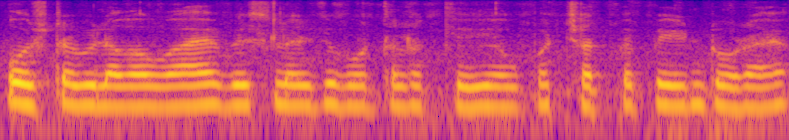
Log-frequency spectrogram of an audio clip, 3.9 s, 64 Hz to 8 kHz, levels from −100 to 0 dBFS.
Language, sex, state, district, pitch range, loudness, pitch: Hindi, female, Haryana, Jhajjar, 205-215 Hz, -17 LUFS, 210 Hz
